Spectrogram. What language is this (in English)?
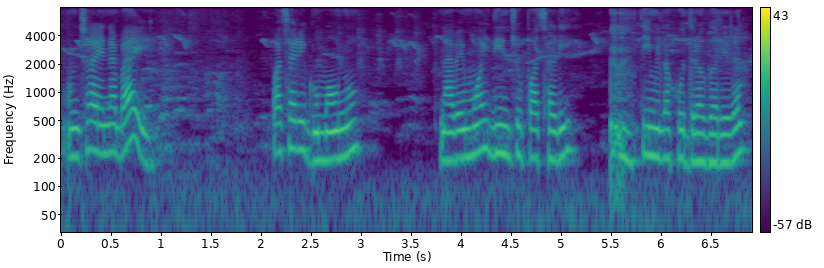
Nepali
